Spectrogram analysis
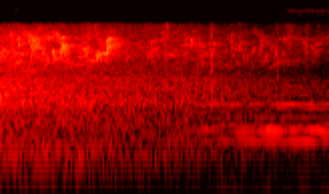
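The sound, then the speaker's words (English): A flock of goldfinches, disturbed while feeding on thistle, scabious and knapweed seeds, rises and circles into the air, keeping up a busy, tinkling chorus of high twittering calls, many birds overlapping continuously over a dense, rustling background. “You will find them this time of year feeding on the seeds of thistle, scabious and knapweed, but when they're disturbed, these charms of goldfinches rise and circle into the air with a tinkling chorus.”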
